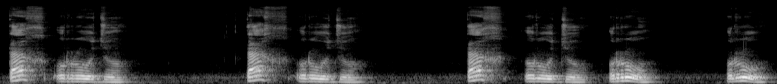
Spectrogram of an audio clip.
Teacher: surah al-kahfi ayat 5 di sini ro ro ini baris depan Maka ro ini dibaca tebal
